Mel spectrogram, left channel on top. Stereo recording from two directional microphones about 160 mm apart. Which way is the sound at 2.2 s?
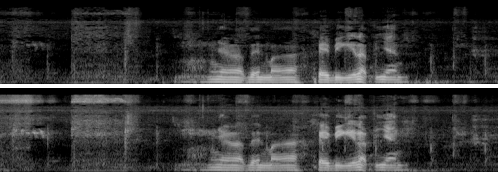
60° left (ahead or behind).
